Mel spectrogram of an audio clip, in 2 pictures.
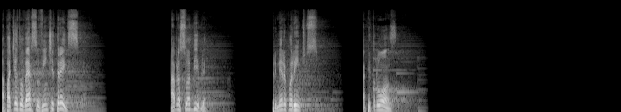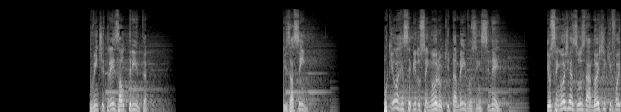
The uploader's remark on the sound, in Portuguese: Gravado ao vivo na igreja.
